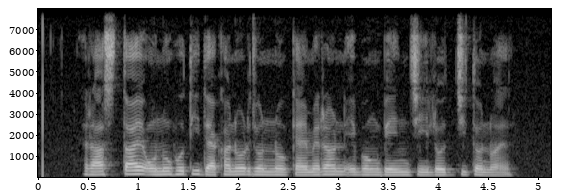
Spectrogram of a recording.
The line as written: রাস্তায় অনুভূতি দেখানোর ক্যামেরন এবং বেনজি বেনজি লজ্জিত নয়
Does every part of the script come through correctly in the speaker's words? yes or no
no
